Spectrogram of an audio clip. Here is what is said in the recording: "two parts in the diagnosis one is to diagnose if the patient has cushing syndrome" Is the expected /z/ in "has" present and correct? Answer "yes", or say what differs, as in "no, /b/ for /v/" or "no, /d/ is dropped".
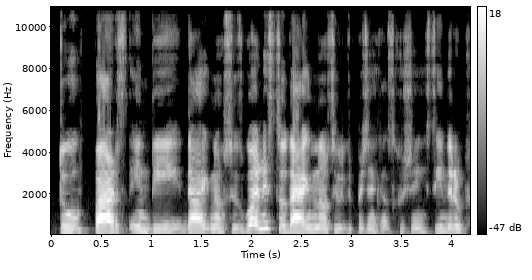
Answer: no, /s/ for /z/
